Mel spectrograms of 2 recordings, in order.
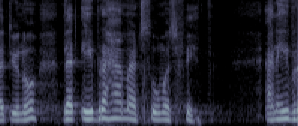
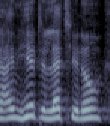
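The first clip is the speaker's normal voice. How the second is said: ordinary delivery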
